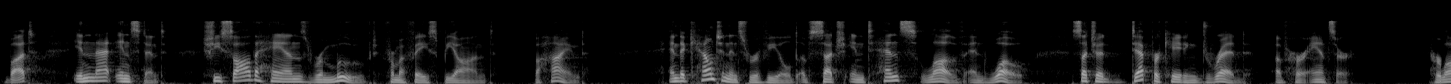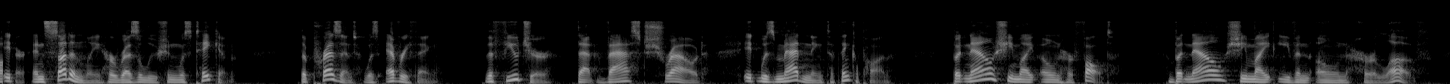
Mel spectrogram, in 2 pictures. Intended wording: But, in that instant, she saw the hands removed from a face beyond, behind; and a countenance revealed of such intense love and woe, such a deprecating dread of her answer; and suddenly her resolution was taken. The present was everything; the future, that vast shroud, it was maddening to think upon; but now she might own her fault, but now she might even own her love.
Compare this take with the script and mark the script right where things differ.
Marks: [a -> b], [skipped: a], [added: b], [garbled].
But, in that instant, she saw the hands removed from a face beyond, behind; and a countenance revealed of such intense love and woe, such a deprecating dread of her answer; [garbled] and suddenly her resolution was taken. The present was everything; the future, that vast shroud, it was maddening to think upon; but now she might own her fault, but now she might even own her love.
